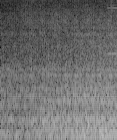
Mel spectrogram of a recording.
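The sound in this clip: A tractor engine runs as it is put into gear. It makes a steady, dense rumble that grows slightly louder toward the end, with no voices over it.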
